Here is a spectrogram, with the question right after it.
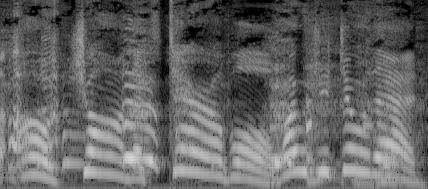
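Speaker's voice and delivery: high, loud pretend horror; mock scolding. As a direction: gang up on him with exaggerated dismay. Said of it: "we're just going".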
